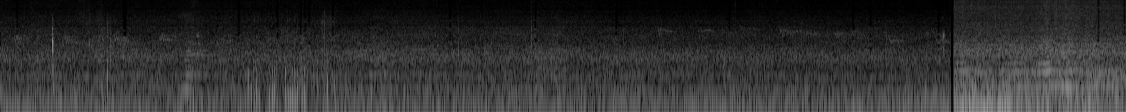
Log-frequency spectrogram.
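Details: Bees from two honeybee colonies under a trailer in Panama City, removed the same day, humming in a steady low drone that swells abruptly louder near the end.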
